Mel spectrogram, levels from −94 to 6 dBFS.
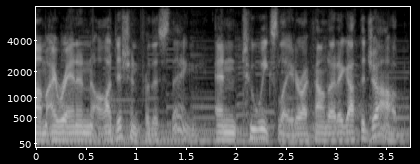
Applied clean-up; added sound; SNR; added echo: none; Guitar; 13 dB; none.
